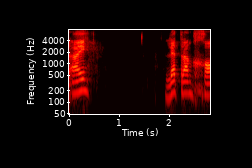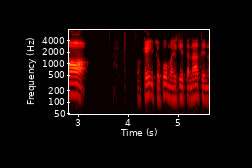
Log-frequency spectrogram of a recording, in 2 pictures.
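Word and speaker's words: خ: yung tamang pagbigkas nito, ito ay pinagsamang K at saka yung H. So, paano natin sabihin? Paano natin bigkasin? Kha, kha.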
